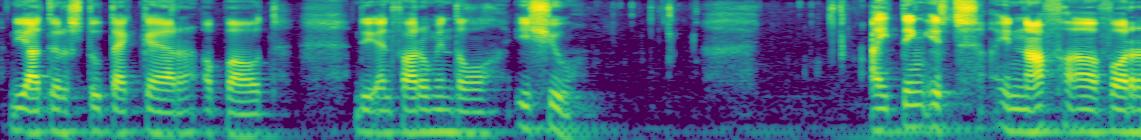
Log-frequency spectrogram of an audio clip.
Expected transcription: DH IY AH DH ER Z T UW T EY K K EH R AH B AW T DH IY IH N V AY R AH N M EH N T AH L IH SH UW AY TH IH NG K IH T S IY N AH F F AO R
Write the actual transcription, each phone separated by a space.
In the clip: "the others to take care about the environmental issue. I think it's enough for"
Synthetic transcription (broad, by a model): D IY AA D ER S T UW T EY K K EH R AH B AW T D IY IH N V AY R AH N M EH N T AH L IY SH UW AY T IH NG K IH T S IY N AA F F AO R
